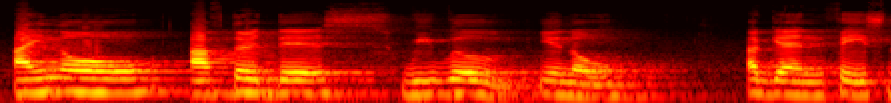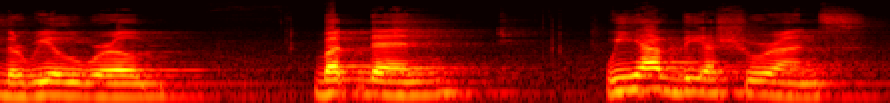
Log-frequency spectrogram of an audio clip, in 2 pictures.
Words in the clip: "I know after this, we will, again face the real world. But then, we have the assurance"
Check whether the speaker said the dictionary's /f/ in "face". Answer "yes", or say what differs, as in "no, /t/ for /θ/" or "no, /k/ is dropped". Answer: yes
